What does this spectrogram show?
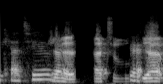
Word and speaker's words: Catou: Catou? yeah. That's yeah.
